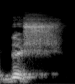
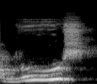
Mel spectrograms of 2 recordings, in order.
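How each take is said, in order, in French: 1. La voyelle est courte et sèche. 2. La voyelle est longue et traînante. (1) "c'est bush. Le ou, il est court" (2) "pas bush"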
